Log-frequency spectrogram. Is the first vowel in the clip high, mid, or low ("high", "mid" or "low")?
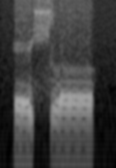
mid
